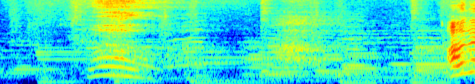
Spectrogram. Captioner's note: laughs; sighs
